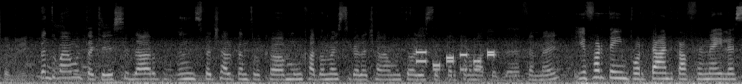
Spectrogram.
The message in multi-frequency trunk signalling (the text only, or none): KP 1672 ST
